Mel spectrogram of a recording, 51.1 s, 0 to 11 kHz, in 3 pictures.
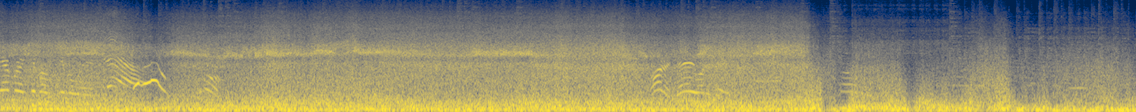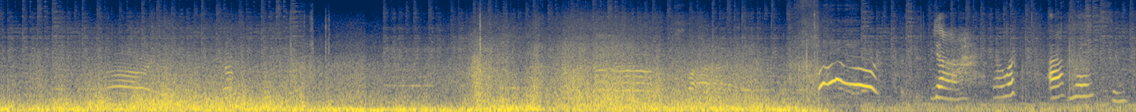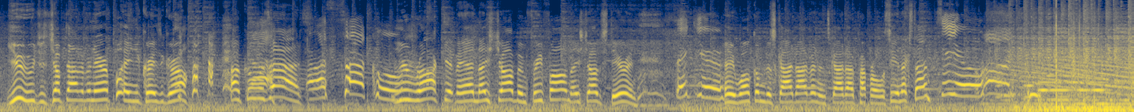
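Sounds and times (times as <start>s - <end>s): wind rushing over microphone: 0.0s - 51.0s.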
